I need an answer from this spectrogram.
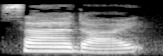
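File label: "sine die", English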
